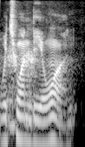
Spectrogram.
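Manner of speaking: mock deadpan doctor voice. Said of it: "heaps deadpan".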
